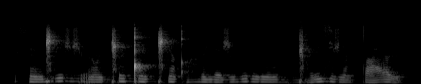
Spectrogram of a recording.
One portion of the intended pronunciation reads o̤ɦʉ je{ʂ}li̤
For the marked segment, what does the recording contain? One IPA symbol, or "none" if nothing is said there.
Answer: ʒ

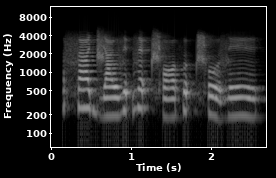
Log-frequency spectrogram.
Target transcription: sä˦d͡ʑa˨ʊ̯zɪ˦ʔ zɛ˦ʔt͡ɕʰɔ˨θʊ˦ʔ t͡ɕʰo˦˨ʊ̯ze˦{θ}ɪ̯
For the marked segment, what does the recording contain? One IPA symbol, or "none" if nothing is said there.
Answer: none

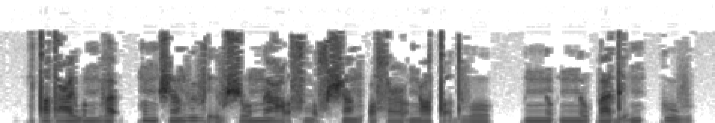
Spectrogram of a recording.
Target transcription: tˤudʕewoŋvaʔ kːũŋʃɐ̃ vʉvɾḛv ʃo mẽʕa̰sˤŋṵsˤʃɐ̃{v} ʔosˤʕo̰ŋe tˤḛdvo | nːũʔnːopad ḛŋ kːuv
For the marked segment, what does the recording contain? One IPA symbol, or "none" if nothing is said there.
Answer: v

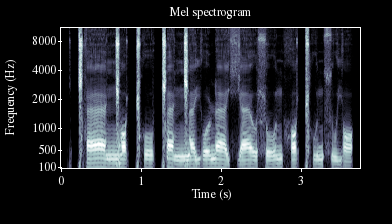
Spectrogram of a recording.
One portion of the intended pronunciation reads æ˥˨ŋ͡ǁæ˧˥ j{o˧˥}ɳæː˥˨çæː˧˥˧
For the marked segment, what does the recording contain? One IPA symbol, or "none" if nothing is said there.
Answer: oː˧˥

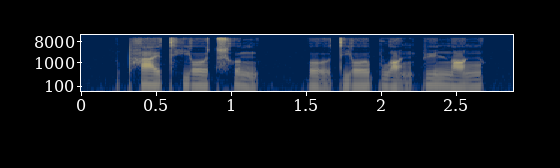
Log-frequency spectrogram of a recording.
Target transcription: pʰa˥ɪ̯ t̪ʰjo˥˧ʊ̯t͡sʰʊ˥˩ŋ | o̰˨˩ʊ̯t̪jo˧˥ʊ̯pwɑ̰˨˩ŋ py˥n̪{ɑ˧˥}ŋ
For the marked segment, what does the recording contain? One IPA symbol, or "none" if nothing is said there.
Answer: ɑ˧˥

